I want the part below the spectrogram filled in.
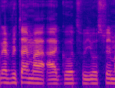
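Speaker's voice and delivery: normal talking voice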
